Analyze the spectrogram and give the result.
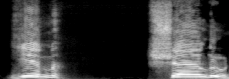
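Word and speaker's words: יִמְשְׁלוּ: So this is pronounced when you're reading it. Yim shelu.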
